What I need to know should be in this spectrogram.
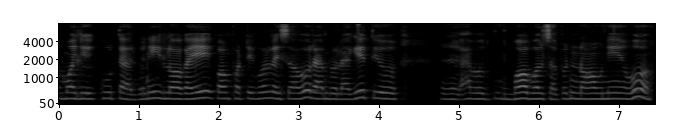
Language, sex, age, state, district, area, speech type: Nepali, female, 45-60, West Bengal, Jalpaiguri, urban, spontaneous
